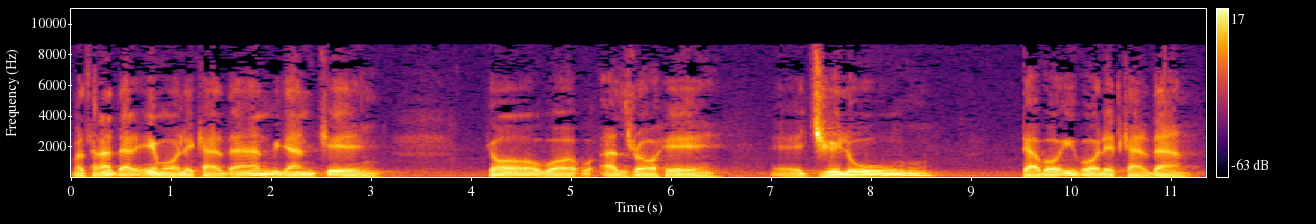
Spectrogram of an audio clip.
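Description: A man, a cleric, teaching a religious law lesson in a measured, halting way with many pauses and fillers. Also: sits low, fairly even intonation, vocal fry, a little hiss or hum. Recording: echoey hall, faint ambience.

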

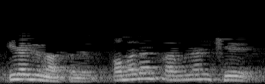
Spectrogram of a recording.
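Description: Male law teacher, high voice, rhetorical questions, tinny phone-like echoey hall recording. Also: lively intonation, noisy background. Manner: reads old texts slowly and deliberately. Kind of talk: seminary lecture.

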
